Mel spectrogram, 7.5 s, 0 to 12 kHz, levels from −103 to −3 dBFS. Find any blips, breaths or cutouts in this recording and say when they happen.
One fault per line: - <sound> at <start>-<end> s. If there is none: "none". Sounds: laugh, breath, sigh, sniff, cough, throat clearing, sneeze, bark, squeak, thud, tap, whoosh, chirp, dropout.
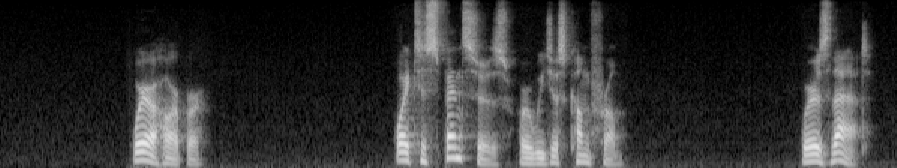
none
